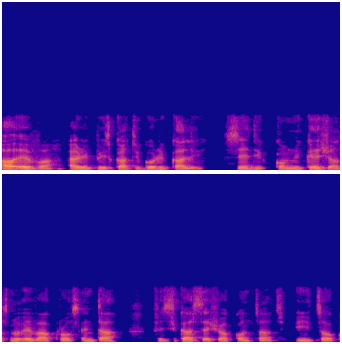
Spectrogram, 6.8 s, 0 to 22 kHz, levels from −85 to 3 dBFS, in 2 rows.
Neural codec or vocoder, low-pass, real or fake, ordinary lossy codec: none; 7.2 kHz; real; none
